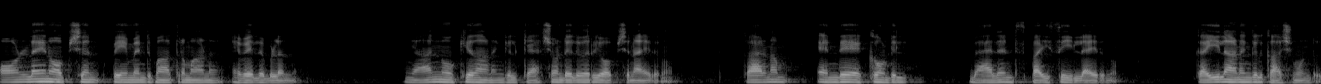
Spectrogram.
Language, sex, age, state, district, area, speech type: Malayalam, male, 18-30, Kerala, Kannur, rural, spontaneous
